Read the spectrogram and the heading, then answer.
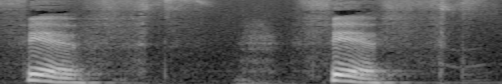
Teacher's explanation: Essa palavra, você começa fê, vai fazer o F de novo. É como se você fosse preparar o F, mas você não permanece nele. Olha só, Fifth, Fifth.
